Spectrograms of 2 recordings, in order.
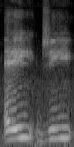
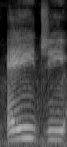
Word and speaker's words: Agrimony: It is A-G-R-I-M-O-N-Y. Agrimony, I think, is how you pronounce it.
